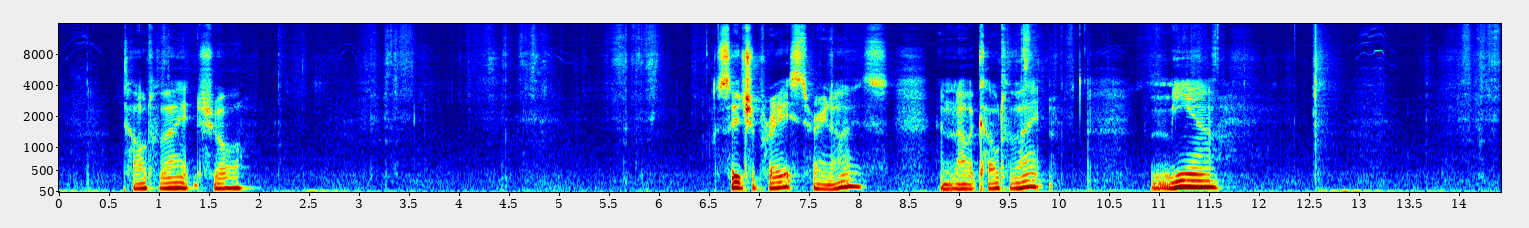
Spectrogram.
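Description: Playing cards slide and flick against each other in a hand.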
